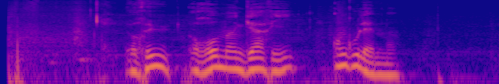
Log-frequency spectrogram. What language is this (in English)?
French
